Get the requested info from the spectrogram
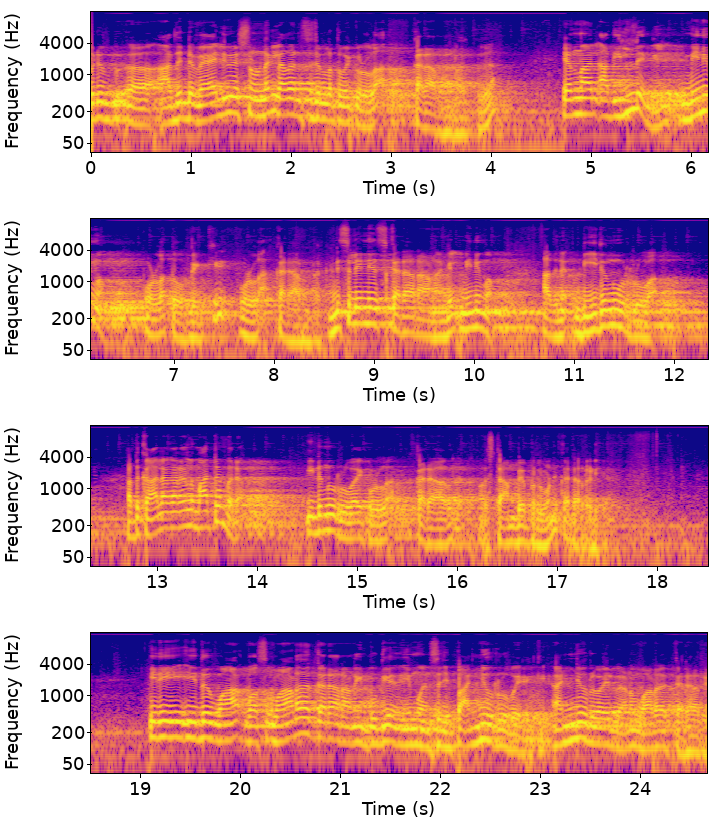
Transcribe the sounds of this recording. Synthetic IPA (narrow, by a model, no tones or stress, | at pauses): o̞ɾuɐ̰ðinde̞ʋeːljuʋe̞ːʂɐnuɳɖe̞ŋɡilɐðɐnɐsɐɾit͡ɕːuɭːɐt̪oːikʲːuɭːɐ̰kɐɾaːrṵɳɖa̰ːkːṵɣɐ | e̞nːaːlɐðilːe̞ŋɡilminimɐmṵɭːɐt̪o̰ːpikʲːɨuɭːɐ̰kɐɾa̰ːrṵɳɖa̰ːkːɐmisliniɐskɐɾaːraːɳeŋɡilminimɐmɐ̰ðinɨiɾunuːrrṵːʋa̰ː | ɐðɨkaːlaɣaːɾɐŋːɐɭmaːtːɐmʋɐɾa̰ːmiɾunːuːrruːbaːjikʲːuɭːɐ̰kɐɾa̰ːrɨ̰staːmbeːpːrṵʋɐːɳɨkɐɾa̰ːrḛɽikjːa̰ː | iniiðɨʋaːʋaːɽɐɣɐkːɐɾaːraːɳeŋɡipuðijɐnimːɨmɐnɐsɐɲt͡ɕejipːoɐɲːuːrruːbɐjḛkʲːɨ̰ʔɐɲːuruːbɐːjilʋe̞ːɳɐmʋaːɽɐɣɐkːɐɾa̰ːrḛ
